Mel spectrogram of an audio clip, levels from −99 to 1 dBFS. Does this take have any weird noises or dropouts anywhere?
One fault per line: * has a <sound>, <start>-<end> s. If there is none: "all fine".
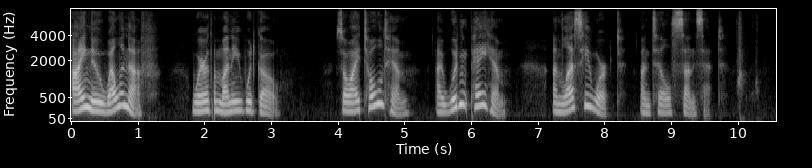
* has a dropout, 2.1-2.2 s
* has a whoosh, 10.0-10.4 s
